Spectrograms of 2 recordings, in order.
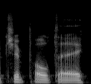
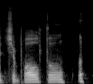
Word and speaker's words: Chipotle: today multi sauce or Chipotle I can never say Chipotle that's because you're putting in the fastest on the wrong syllable yes I would say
